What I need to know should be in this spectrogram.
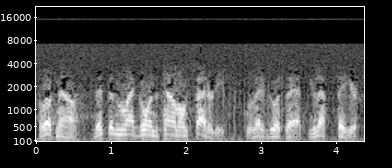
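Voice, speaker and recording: An actor playing a brisk, commanding cowboy ranch foreman in a 1940s radio western style. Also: on the low side, expressive, soft background music, lightly acted. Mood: firm. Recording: dull, noisy old radio recording.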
